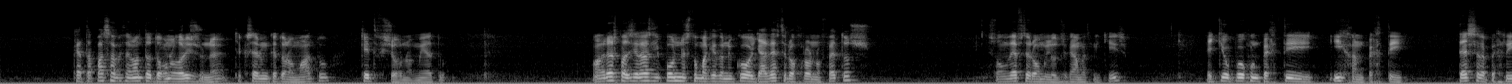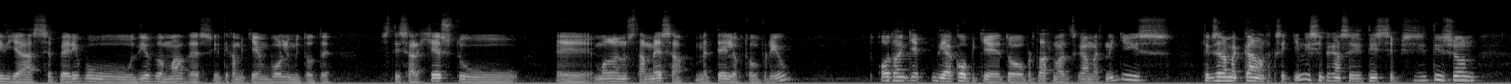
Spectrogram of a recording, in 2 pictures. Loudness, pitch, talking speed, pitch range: -28 LUFS, 125 Hz, 150 wpm, 105-150 Hz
